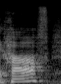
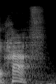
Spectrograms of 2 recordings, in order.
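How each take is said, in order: First: Half with a long ah, as in father; half said hahf, broad southern vowel. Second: Half with a flat a, as in cat; half said haff, American short vowel. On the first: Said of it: "sometimes I say half". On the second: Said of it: "Americans say half". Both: Shown as a demonstration.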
